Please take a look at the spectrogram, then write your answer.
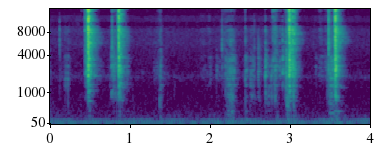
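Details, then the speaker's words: Brand-new Titan Rig radiator straight out of the box: short bursts of light metallic rattle each time it is tipped. Something loose inside the radiator, not the fins. "but the biggest concern really is there sounds like something's loose in it"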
